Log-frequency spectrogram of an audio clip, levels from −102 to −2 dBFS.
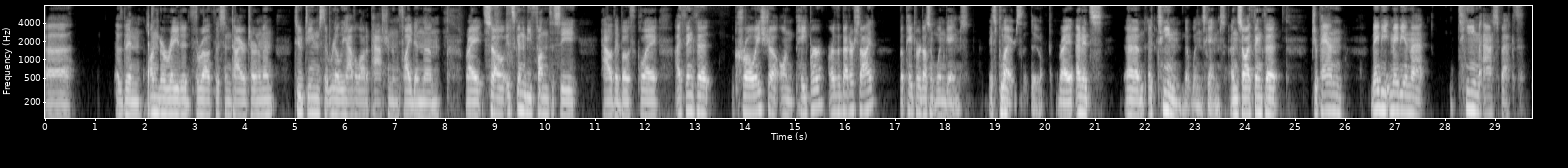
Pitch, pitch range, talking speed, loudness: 115 Hz, 105-130 Hz, 145 wpm, -21 LUFS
